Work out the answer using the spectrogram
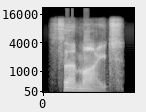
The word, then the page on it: thermite: British English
